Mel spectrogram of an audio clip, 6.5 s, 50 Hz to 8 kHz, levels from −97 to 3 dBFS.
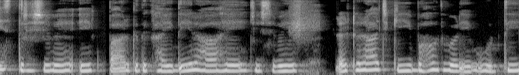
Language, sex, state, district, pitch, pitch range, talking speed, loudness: Hindi, female, Chhattisgarh, Kabirdham, 235 Hz, 225-245 Hz, 145 wpm, -20 LUFS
